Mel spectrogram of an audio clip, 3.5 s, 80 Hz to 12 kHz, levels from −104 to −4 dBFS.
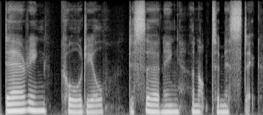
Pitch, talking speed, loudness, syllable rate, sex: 155 Hz, 85 wpm, -23 LUFS, 4.1 syllables/s, male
